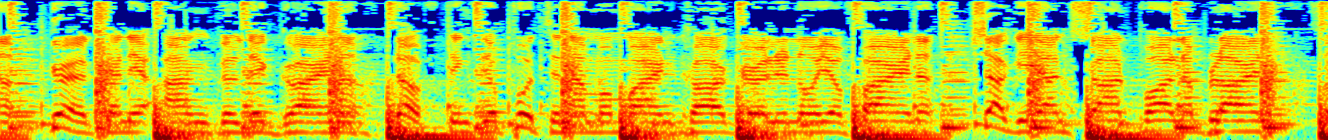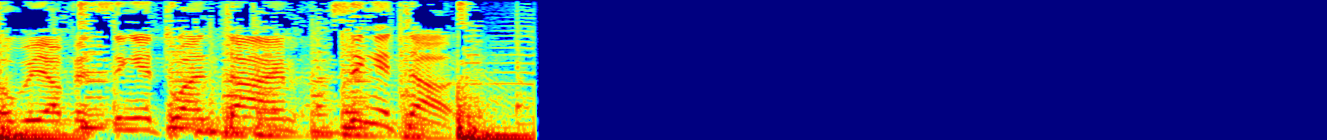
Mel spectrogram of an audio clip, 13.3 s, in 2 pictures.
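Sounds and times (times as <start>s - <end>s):
dancehall version music: 0.0s - 9.4s.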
